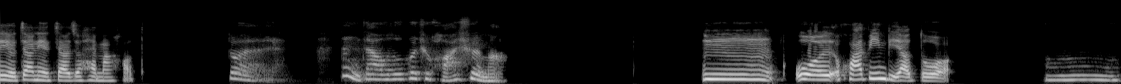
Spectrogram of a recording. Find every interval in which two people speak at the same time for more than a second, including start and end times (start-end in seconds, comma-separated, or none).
none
